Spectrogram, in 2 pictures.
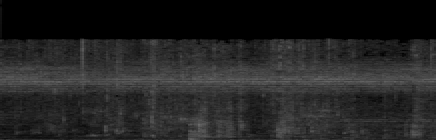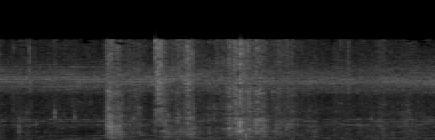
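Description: Wet cast net and fish being lifted out of shallow river water and pushed into a pot: water splashing and dripping, with several sharp splashes or knocks. A low steady rumble runs underneath.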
